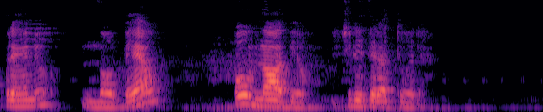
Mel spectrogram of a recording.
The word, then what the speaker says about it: Nobel: eu vou pronunciar o nobel ou nobel esta palavra é oxítona portanto a sílaba tônica será a última assim como a palavra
